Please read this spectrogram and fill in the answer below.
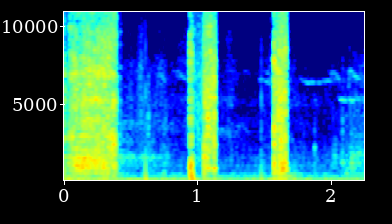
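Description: Steel brick trowel scraping along a freshly laid engineering brick course, cutting off the excess mortar squeezed out of the bed joint, followed by two short sharp clicks.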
